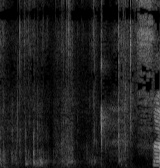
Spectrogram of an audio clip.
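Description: Faint rustling and a few light clicks from a small leather crossbody bag being handled and closed.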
